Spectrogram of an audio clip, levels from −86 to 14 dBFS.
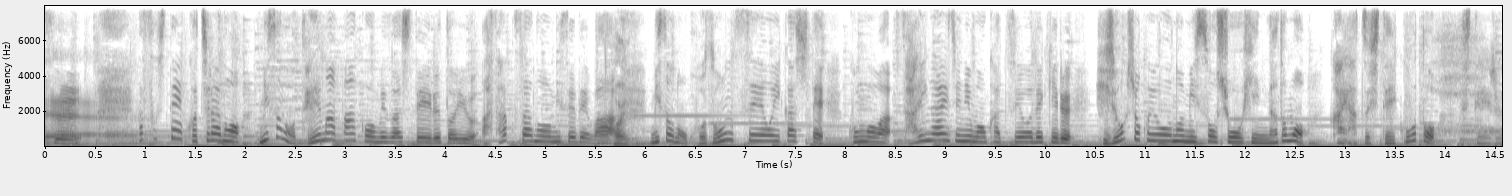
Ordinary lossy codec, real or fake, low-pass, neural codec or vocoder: none; real; none; none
